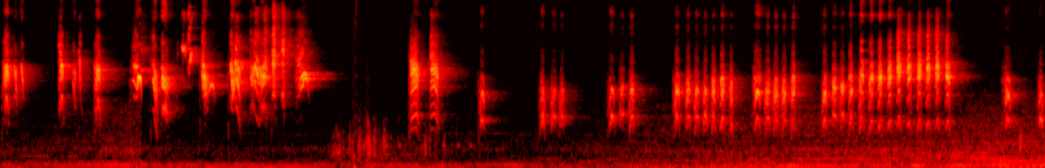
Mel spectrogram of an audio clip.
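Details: Long, continuously delivered mimicry song from a Long-tailed shrike, mixing grating squawks, buzzy phrases and a rapid chattering rattle near the end.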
